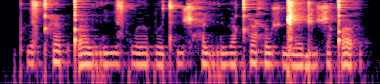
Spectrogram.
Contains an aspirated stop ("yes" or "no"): yes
